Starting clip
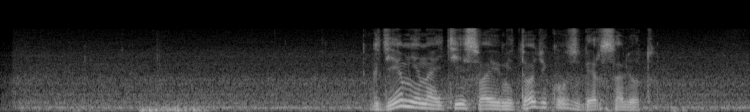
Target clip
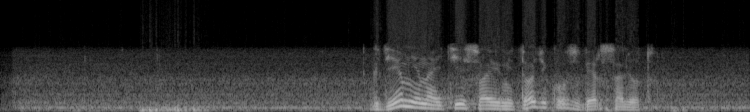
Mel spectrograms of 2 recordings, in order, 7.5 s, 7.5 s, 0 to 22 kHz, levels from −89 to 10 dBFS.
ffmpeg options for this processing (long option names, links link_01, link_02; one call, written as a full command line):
ffmpeg -i in.wav -af "aresample=8000,aresample=44100,aecho=1:1:140|280|420:0.0631|0.0303|0.0145,acrusher=bits=8:mode=log:mix=0:aa=0.000001" out.wav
